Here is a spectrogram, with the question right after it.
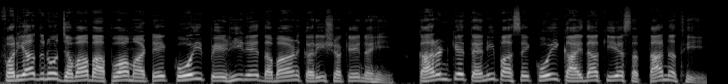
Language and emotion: Gujarati, neutral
